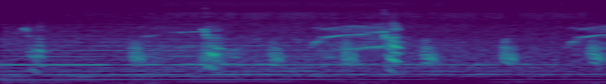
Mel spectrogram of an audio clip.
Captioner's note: bird of prey calls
